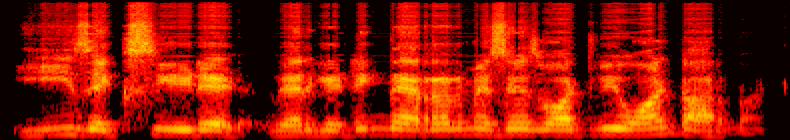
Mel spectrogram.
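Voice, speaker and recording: A man with a Telugu Indian accent and a slightly higher-pitched voice teaches programming. He talks informally and conversationally, as an instructor in a live lesson. He often addresses his listeners directly and puts checking questions to them. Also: steady tone, fairly quick.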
